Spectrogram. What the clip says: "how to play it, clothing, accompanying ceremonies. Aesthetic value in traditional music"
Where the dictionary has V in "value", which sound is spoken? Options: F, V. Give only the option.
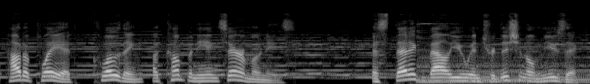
V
